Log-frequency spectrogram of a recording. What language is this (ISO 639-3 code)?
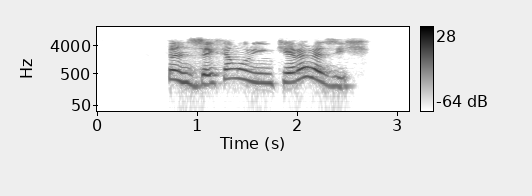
kab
